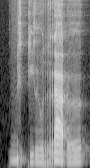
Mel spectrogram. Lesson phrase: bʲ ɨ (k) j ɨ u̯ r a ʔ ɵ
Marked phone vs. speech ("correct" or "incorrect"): correct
